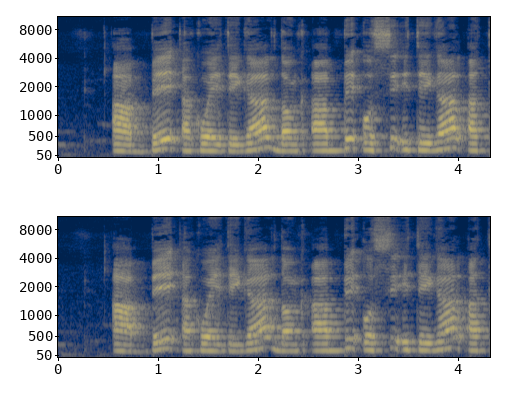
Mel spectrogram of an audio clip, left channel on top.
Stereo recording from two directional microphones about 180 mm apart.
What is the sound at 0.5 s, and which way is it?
Speech, 45° left (ahead or behind).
